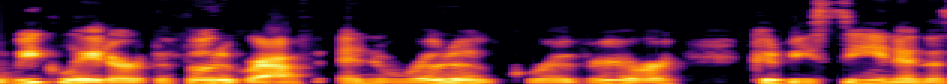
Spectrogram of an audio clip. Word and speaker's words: rotogravure: Rotogravure.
